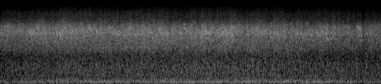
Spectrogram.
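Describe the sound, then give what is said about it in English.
A dense, continuous wash of high twittering calls from a large flock of tree swallows at Goose Island in autumn, blending into a steady chattering hiss with no single voice standing out and no talking. “Soon, all of Goose Island swallows will disappear below the southern horizon for the winter.”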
